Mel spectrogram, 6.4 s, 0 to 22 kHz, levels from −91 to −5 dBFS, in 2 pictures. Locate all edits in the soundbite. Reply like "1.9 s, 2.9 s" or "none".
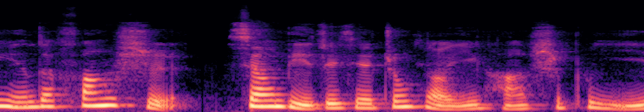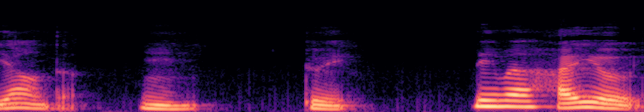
3.9 s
